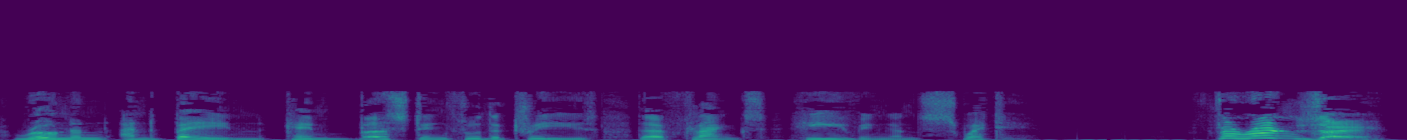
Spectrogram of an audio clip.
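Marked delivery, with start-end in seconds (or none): 5.9-6.9 much higher, roaring call of a name; thundering call. A narrator's reading. Bane confronts Firenze across the clearing, thundering roar. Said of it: "Bane thundered".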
